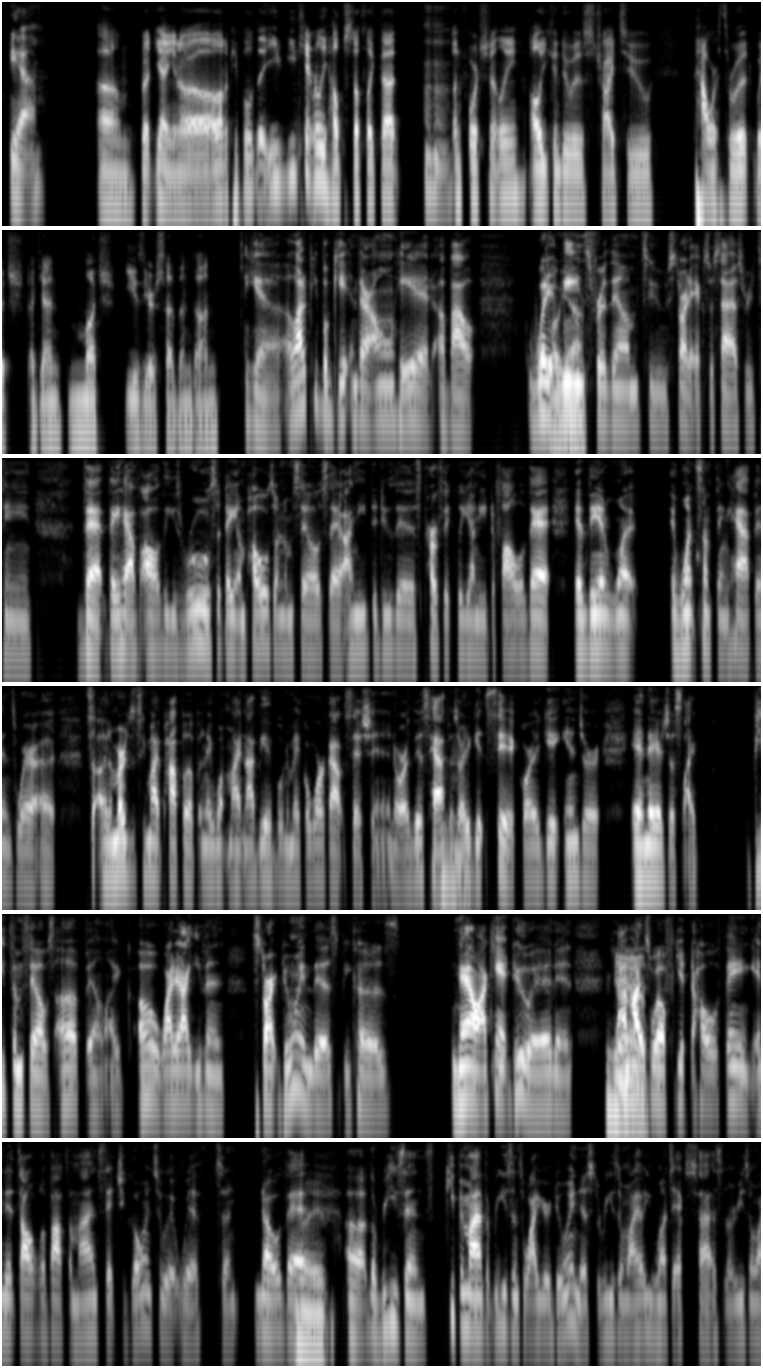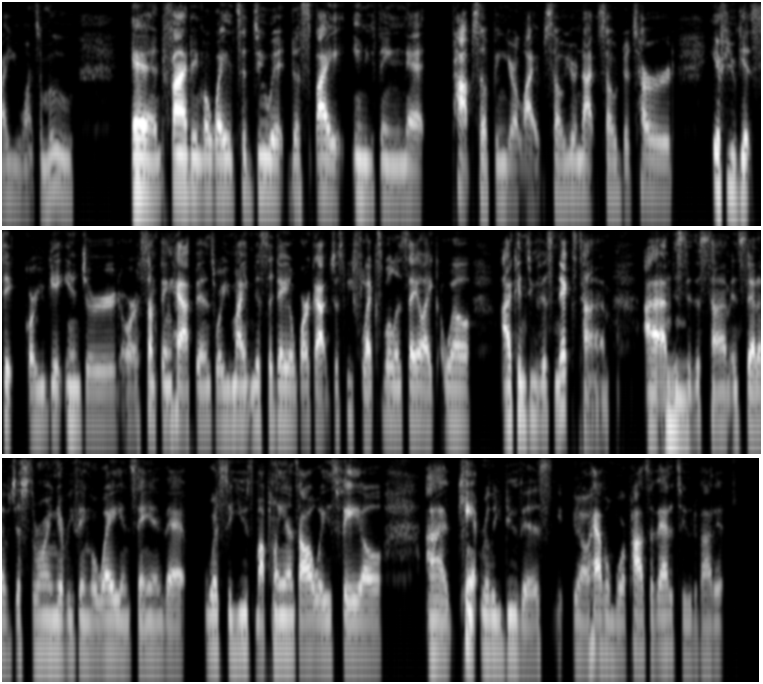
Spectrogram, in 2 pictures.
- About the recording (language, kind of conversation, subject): English, unstructured, How can I start exercising when I know it's good for me?
- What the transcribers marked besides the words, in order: stressed: "much"; other background noise; tapping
